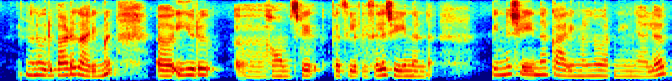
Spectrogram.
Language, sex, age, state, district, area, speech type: Malayalam, female, 18-30, Kerala, Idukki, rural, spontaneous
